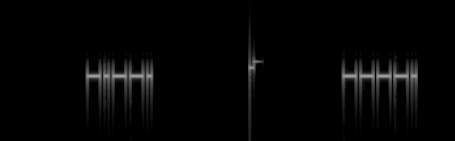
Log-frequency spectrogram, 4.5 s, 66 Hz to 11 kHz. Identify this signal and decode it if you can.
Morse code, heard as a keyed tone, about 28 wpm, 700 Hz. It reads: <KN> 9
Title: Single Character (Letter:Number:Punctuation:Prosign) Alt 28wpm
